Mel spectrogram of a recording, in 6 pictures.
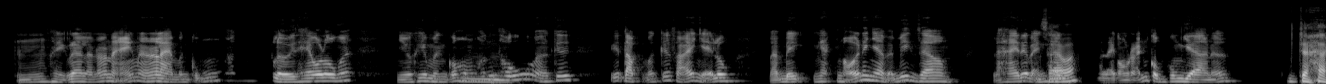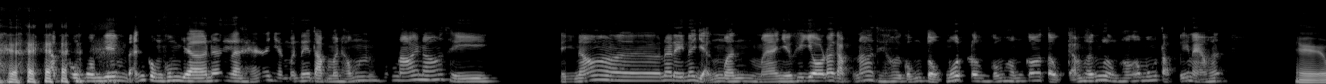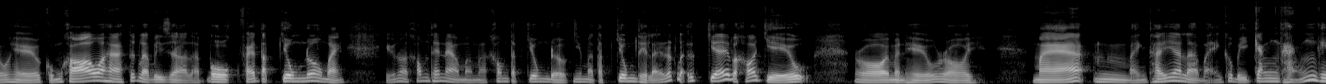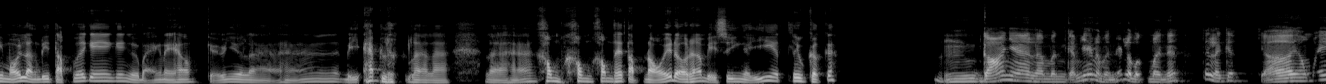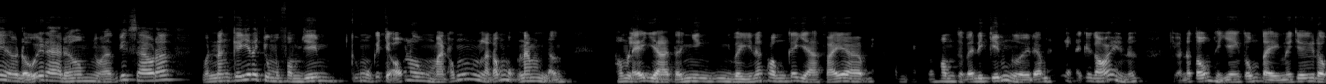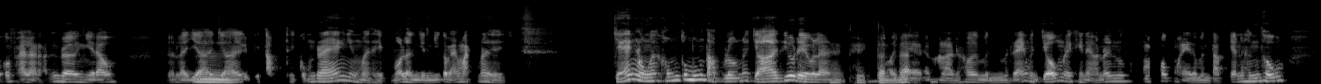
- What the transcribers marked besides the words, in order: tapping; other background noise; laughing while speaking: "Ưm, trời ơi!"; laugh; in English: "mood"; unintelligible speech; "rang" said as "rơng"; inhale
- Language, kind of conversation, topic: Vietnamese, advice, Làm thế nào để xử lý mâu thuẫn với bạn tập khi điều đó khiến bạn mất hứng thú luyện tập?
